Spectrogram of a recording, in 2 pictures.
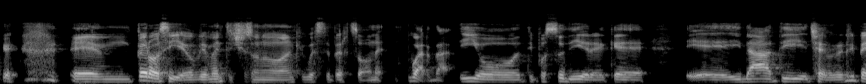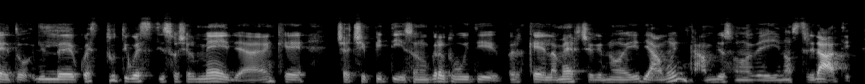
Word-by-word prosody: poche 450 Hz, -, -4 dB, 0.5 s
ehm 120 Hz, -2 st, +2 dB
però 185 Hz, 0 st, +7 dB
sì 110 Hz, -, +6 dB
ovviamente 115 Hz, +3 st, -3 dB
ci -, -, +5 dB
sono 110 Hz, -2 st, 0 dB
anche 105 Hz, +1 st, -2 dB
queste 115 Hz, 0 st, -3 dB
persone. -, -, -4 dB, 0.2 s
Guarda -, -, -3 dB
io 115 Hz, -6 st, -2 dB
ti -, -, -15 dB
posso 150 Hz, -, +5 dB
dire 115 Hz, -4 st, -2 dB
che, 110 Hz, -2 st, -2 dB, 0.4 s
ehm, 110 Hz, -1 st, -3 dB
i 120 Hz, +1 st, -5 dB
dati, 135 Hz, 0 st, +1 dB
cioè 115 Hz, -, +3 dB
o 105 Hz, -, -8 dB
ripeto, 145 Hz, -12 st, 0 dB
il, 120 Hz, 0 st, -3 dB
ehm, 120 Hz, -1 st, +3 dB
ques -, -, -5 dB
tutti 200 Hz, +1 st, -7 dB
questi 135 Hz, -2 st, 0 dB
social 125 Hz, 0 st, +4 dB
media, 125 Hz, -4 st, +3 dB
anche 120 Hz, -7 st, -3 dB, 0.3 s
ChatGPT, 110 Hz, -, +1 dB
sono 110 Hz, +1 st, 0 dB
gratuiti 120 Hz, -3 st, -4 dB
perché 115 Hz, 0 st, -1 dB
la 110 Hz, 0 st, -3 dB
merce 125 Hz, -1 st, 0 dB
che 110 Hz, -, -8 dB
noi 110 Hz, +2 st, -6 dB
diamo 125 Hz, +4 st, -2 dB
in 220 Hz, +3 st, -6 dB
cambio 120 Hz, -, -7 dB
sono 105 Hz, -2 st, -3 dB
dei 100 Hz, 0 st, -7 dB
nostri 105 Hz, 0 st, -3 dB
dati. -, -, +5 dB
120 Hz, 155 wpm, -26 LUFS, 110-125 Hz, 0.5 s, però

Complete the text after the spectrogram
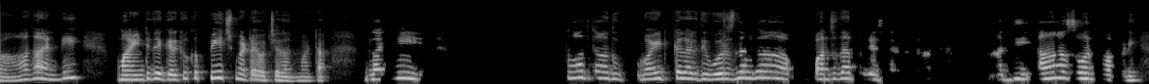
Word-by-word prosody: బాగా 195 Hz, +10 st, -1 dB
అండి 230 Hz, +5 st, -3 dB, 0.5 s
మా 220 Hz, -, +7 dB
ఇంటి 220 Hz, +4 st, -1 dB
దగ్గరకొక 255 Hz, +3 st, +1 dB
పీచు 300 Hz, 0 st, +3 dB
మిటాయోచ్చేదనమాట. 180 Hz, -6 st, -1 dB, 0.6 s
దాన్ని 255 Hz, +5 st, +1 dB, 1.6 s
కాదు, 300 Hz, 0 st, +1 dB
కాదు. 280 Hz, -4 st, 0 dB, 0.3 s
వైట్ 270 Hz, +2 st, +2 dB
కలర్‌ది 270 Hz, -4 st, +2 dB
ఒరిజినల్‌గా 290 Hz, +4 st, +2 dB, 0.5 s
పంచదారతో 255 Hz, -, 0 dB
చేస్తారు -, -, -7 dB
కదా! 425 Hz, -, -17 dB, 0.7 s
అది 230 Hz, +4 st, -1 dB, 0.2 s
ఆహ్, 290 Hz, +3 st, +5 dB
సోను 270 Hz, -2 st, +3 dB
పాపిడి. 195 Hz, -4 st, -3 dB
255 Hz, 105 wpm, -22 LUFS, 220-285 Hz, 1.6 s, మా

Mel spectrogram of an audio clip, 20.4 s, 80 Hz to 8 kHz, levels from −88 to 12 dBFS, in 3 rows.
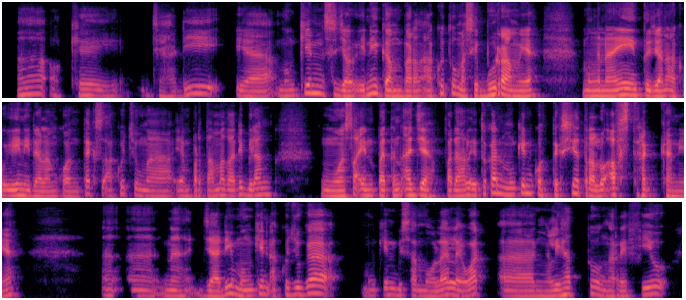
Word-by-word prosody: Eee, 165 Hz, +4 st, -5 dB
oke. 140 Hz, +1 st, -8 dB, 0.6 s
Jadi, 135 Hz, +8 st, -6 dB, 0.2 s
ya, 115 Hz, -1 st, -1 dB
mungkin 150 Hz, +8 st, -1 dB
sejauh 130 Hz, -5 st, +1 dB
ini 165 Hz, +9 st, +1 dB
gambaran 120 Hz, -1 st, +2 dB
aku, 150 Hz, +10 st, -4 dB
tuh, -, -, -4 dB
masih 130 Hz, -4 st, +1 dB
buram, 135 Hz, 0 st, +5 dB
ya, 125 Hz, +2 st, +2 dB, 0.4 s
mengenai 125 Hz, +4 st, +5 dB
tujuan 130 Hz, -2 st, +3 dB
aku 120 Hz, +3 st, -3 dB
ini 135 Hz, +1 st, +3 dB
dalam 115 Hz, -1 st, -1 dB
konteks 115 Hz, +8 st, -2 dB
aku 130 Hz, +6 st, -6 dB
cuma, 120 Hz, -6 st, -5 dB
yang 125 Hz, 0 st, -4 dB
pertama 130 Hz, +2 st, -3 dB
tadi 130 Hz, +5 st, +1 dB
bilang 150 Hz, +2 st, 0 dB, 0.6 s
nguasain 125 Hz, +2 st, +2 dB
Python 135 Hz, +1 st, +1 dB
aja, 145 Hz, -3 st, +5 dB
padahal 130 Hz, +2 st, +1 dB
itu, -, -, -5 dB
kan, 190 Hz, -1 st, +3 dB
mungkin 165 Hz, +3 st, 0 dB
konteksnya 175 Hz, +3 st, +2 dB
terlalu 135 Hz, +3 st, +4 dB
abstrak, 145 Hz, -1 st, +2 dB
kan, 120 Hz, -, +1 dB
ya. 135 Hz, +7 st, -2 dB, 0.8 s
Heeh, 130 Hz, -2 st, -8 dB
nah, 130 Hz, 0 st, -3 dB
jadi 125 Hz, +8 st, +1 dB
mungkin 130 Hz, +4 st, -1 dB
aku 135 Hz, +2 st, -6 dB
juga, 175 Hz, +3 st, +1 dB, 0.2 s
mungkin 145 Hz, +3 st, -7 dB
bisa 135 Hz, -2 st, -4 dB
mulai 125 Hz, +5 st, -1 dB
lewat, 120 Hz, -5 st, -1 dB
eee, 120 Hz, -1 st, -3 dB
ngelihat, 135 Hz, +7 st, -2 dB
tuh, 160 Hz, -6 st, -4 dB
nge-review, 120 Hz, +8 st, -4 dB
130 Hz, 150 wpm, -23 LUFS, 125-150 Hz, 0.8 s, buram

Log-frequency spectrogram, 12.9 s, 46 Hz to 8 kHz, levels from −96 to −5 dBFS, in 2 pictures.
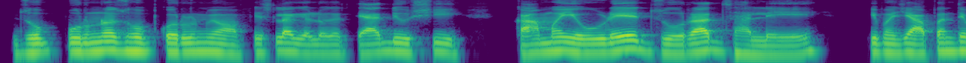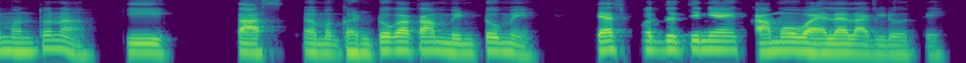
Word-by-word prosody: झोप 115 Hz, +1 st, -2 dB
पूर्ण 125 Hz, +2 st, +1 dB
झोप 125 Hz, -1 st, -1 dB
करून 120 Hz, +1 st, +1 dB
मी 125 Hz, -, -2 dB
ऑफिसला 110 Hz, +3 st, -3 dB
गेलो 105 Hz, -2 st, -4 dB
तर -, -, -10 dB
त्या 110 Hz, +1 st, 0 dB
दिवशी 115 Hz, -1 st, -5 dB, 0.4 s
कामं 110 Hz, +5 st, +1 dB
एवढे 120 Hz, +4 st, +3 dB
जोरात 115 Hz, +4 st, +2 dB
झाले, 95 Hz, 0 st, -5 dB
की 125 Hz, -1 st, -10 dB
म्हणजे 115 Hz, 0 st, -2 dB
आपण 120 Hz, +3 st, 0 dB
ते -, -, +1 dB
म्हणतो 125 Hz, +3 st, -3 dB
ना 140 Hz, -9 st, -2 dB
की 115 Hz, +1 st, -3 dB, 0.5 s
तास 115 Hz, -1 st, +4 dB
अ, 120 Hz, -, 0 dB
म 110 Hz, -1 st, -4 dB
"घंटो 115 Hz, +4 st, 0 dB
का 135 Hz, -1 st, +6 dB
काम 130 Hz, 0 st, +3 dB
मिनटों 110 Hz, +2 st, -1 dB
में" 110 Hz, -7 st, -4 dB, 0.4 s
त्याच 140 Hz, +1 st, +6 dB
पद्धतीने 140 Hz, 0 st, +3 dB
कामं 130 Hz, +2 st, +4 dB
व्हायला 115 Hz, -2 st, +6 dB
लागले 100 Hz, -2 st, -1 dB
होते. 95 Hz, -2 st, -11 dB
115 Hz, 165 wpm, -24 LUFS, 110-125 Hz, 0.5 s, का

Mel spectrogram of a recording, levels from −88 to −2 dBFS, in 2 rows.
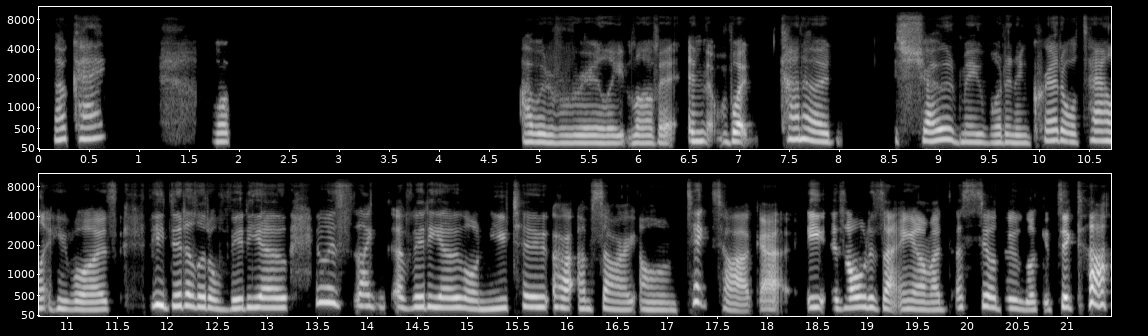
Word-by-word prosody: Okay. 260 Hz, +3 st, -1 dB, 1.1 s
Well 200 Hz, 0 st, -2 dB, 2.9 s
I 195 Hz, -1 st, -1 dB
would 185 Hz, -2 st, 0 dB
really 175 Hz, 0 st, -2 dB
love 170 Hz, +1 st, -3 dB
it, 180 Hz, -, -3 dB
and 215 Hz, 0 st, +2 dB
the -, -, -6 dB, 0.2 s
what 200 Hz, 0 st, +3 dB, 0.3 s
kinda 250 Hz, -6 st, +2 dB, 0.7 s
showed 225 Hz, -1 st, 0 dB
me 190 Hz, -1 st, -3 dB
what 180 Hz, 0 st, -5 dB
an 185 Hz, -1 st, -3 dB
incredible 205 Hz, +4 st, -2 dB
talent 220 Hz, +2 st, -1 dB
he 195 Hz, +1 st, -3 dB
was, 180 Hz, 0 st, 0 dB, 0.3 s
he 280 Hz, +1 st, +7 dB
did 265 Hz, 0 st, +1 dB
a 265 Hz, -, +6 dB
little 235 Hz, -4 st, +2 dB
video, 225 Hz, +4 st, +2 dB, 0.3 s
it 340 Hz, -, -1 dB
was 335 Hz, -4 st, +2 dB
like 260 Hz, -2 st, -1 dB, 0.2 s
a 230 Hz, -, +1 dB
video 230 Hz, 0 st, +2 dB
on 190 Hz, -2 st, -1 dB
YouTu 235 Hz, +4 st, +1 dB
or 225 Hz, -3 st, +2 dB
I'm 200 Hz, -1 st, -2 dB
sorry, 185 Hz, -2 st, -2 dB
on 175 Hz, -2 st, -4 dB
TikTok, 175 Hz, -, 0 dB
uh, -, -, +3 dB, 0.3 s
e 230 Hz, +1 st, +5 dB
as 205 Hz, 0 st, -3 dB
old 230 Hz, +2 st, +5 dB
as 215 Hz, -4 st, -1 dB
I 195 Hz, -2 st, +3 dB
am, 185 Hz, -2 st, 0 dB
I'd 175 Hz, 0 st, -2 dB
I 225 Hz, -, -2 dB
still 235 Hz, -1 st, 0 dB
do 210 Hz, -1 st, 0 dB
look 175 Hz, -1 st, -2 dB
at 170 Hz, 0 st, -8 dB
TikTok. 235 Hz, -, +6 dB
205 Hz, 140 wpm, -23 LUFS, 180-235 Hz, 2.9 s, he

